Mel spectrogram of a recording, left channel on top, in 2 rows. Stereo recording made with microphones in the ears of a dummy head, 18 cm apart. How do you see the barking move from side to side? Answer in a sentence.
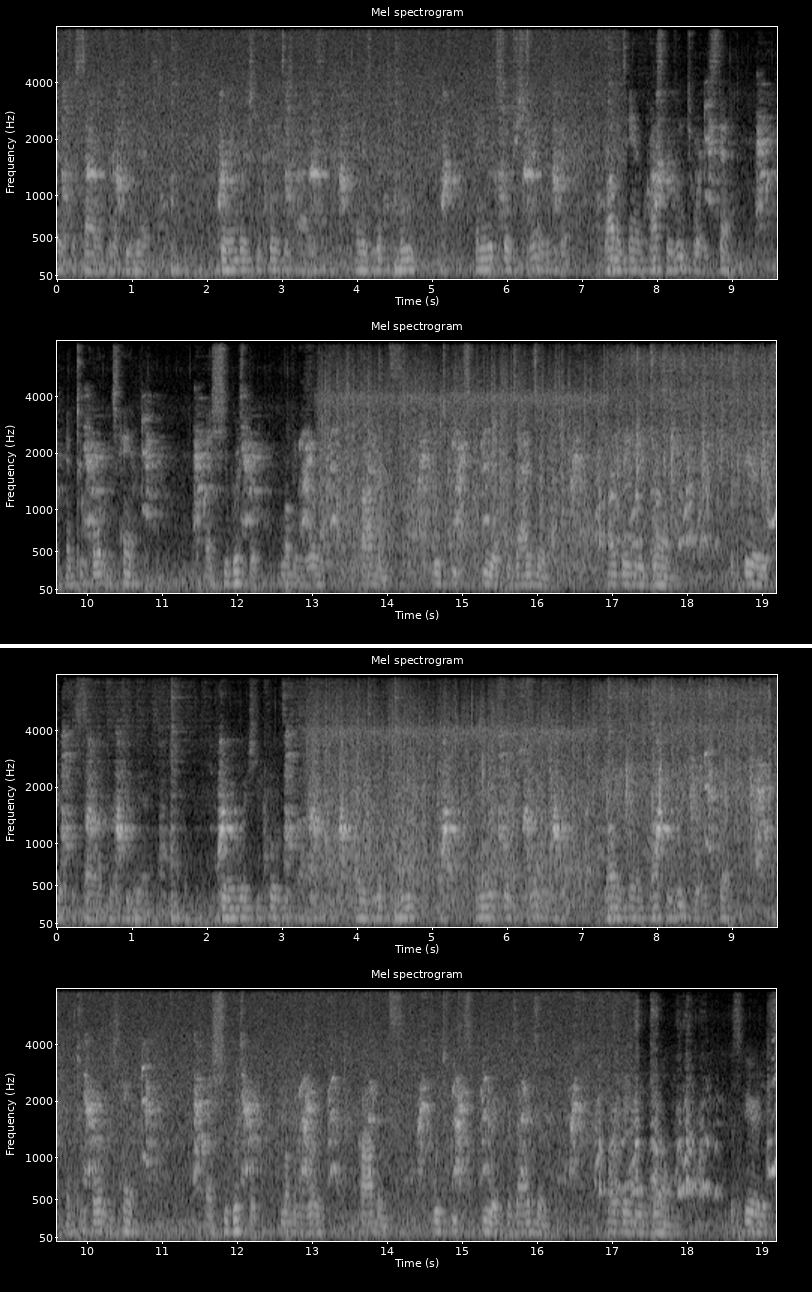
You can hear the barking stay put.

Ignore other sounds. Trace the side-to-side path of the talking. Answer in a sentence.
In this clip you hear the talking move from left to right and back again.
